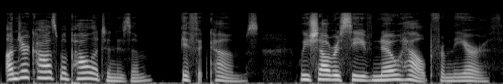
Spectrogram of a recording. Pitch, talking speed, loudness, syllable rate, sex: 200 Hz, 155 wpm, -20 LUFS, 5.2 syllables/s, female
